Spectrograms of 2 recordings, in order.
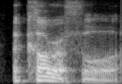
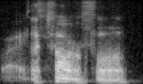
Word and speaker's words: Okorafor: I think it's Okorafor, I think is how you pronounce. Yes. Certainly the surname. Chukwumi Okorafor.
